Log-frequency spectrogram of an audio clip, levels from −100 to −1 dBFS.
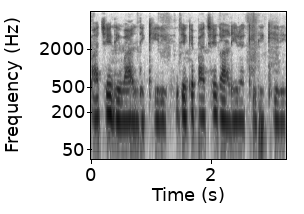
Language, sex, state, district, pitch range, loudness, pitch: Rajasthani, female, Rajasthan, Nagaur, 150-175 Hz, -18 LUFS, 155 Hz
